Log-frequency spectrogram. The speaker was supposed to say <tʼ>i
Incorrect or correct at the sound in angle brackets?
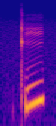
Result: incorrect: kʼ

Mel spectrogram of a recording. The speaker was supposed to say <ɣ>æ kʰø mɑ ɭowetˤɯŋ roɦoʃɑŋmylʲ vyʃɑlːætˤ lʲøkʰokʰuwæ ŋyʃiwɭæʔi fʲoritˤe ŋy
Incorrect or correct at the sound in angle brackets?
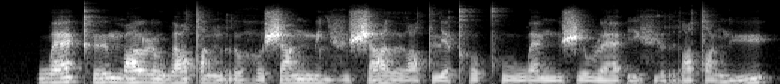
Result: incorrect: w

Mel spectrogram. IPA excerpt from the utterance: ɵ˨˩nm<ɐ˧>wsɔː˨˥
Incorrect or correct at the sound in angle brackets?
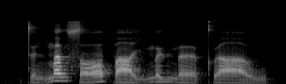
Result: incorrect: ɐ˥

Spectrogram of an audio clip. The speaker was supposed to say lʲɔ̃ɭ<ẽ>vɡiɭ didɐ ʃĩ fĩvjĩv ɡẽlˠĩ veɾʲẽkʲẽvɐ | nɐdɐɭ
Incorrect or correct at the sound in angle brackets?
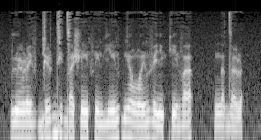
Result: incorrect: e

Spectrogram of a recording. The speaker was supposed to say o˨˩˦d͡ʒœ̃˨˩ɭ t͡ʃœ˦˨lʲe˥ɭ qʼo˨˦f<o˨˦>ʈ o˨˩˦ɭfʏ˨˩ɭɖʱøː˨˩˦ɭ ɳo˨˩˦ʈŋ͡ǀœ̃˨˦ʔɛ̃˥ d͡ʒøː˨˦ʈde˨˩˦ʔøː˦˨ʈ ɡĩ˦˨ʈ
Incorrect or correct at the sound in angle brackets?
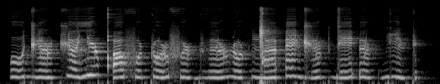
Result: correct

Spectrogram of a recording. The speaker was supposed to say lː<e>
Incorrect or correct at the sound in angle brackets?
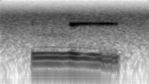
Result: incorrect: i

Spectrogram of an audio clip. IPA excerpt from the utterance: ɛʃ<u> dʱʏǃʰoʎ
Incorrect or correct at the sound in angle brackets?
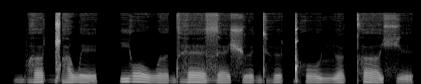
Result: incorrect: ʏ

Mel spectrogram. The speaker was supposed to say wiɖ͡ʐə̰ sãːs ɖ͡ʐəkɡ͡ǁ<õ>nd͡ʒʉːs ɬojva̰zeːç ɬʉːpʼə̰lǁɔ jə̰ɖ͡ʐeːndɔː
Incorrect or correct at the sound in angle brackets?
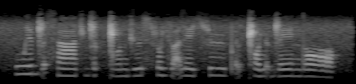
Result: incorrect: ɔ̃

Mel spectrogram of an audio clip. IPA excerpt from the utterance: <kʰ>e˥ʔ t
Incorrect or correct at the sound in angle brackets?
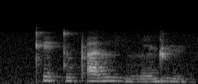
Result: correct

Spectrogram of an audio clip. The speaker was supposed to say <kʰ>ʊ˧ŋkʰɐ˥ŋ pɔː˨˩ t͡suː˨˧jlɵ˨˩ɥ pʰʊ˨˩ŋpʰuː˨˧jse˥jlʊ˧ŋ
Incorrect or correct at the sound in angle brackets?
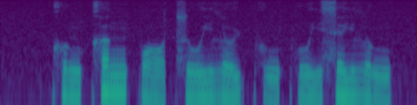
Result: correct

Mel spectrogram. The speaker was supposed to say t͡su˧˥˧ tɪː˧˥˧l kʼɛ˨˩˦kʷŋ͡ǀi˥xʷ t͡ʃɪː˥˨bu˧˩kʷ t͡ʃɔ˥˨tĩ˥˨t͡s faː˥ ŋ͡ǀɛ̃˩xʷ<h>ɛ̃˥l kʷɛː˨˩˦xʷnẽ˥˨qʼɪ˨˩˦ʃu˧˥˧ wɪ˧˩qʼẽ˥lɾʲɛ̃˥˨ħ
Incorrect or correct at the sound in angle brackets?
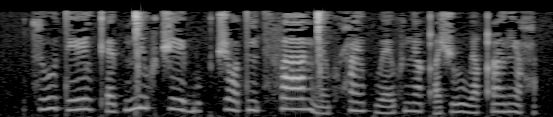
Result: incorrect: ħ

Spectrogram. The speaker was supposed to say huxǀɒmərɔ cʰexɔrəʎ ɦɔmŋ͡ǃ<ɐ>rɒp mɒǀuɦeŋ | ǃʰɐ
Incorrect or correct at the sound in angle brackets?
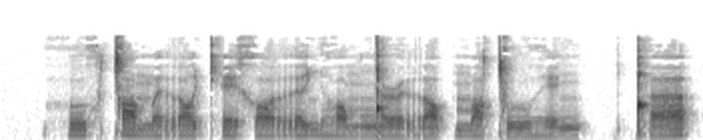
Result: incorrect: ə˞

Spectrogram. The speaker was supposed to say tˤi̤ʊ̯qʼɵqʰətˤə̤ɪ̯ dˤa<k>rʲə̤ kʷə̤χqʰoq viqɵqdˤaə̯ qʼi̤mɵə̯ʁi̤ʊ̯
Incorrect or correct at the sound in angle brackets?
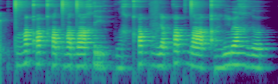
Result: incorrect: χ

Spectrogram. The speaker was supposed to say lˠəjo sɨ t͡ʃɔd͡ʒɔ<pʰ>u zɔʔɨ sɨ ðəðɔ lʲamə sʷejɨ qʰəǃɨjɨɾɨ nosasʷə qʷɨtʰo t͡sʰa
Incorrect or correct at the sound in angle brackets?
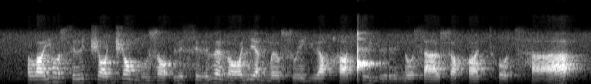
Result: incorrect: m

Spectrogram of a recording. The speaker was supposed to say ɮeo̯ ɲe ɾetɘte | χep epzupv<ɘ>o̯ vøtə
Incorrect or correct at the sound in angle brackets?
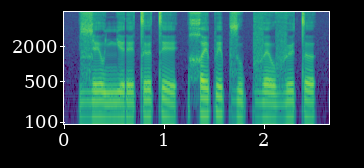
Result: incorrect: ɛ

